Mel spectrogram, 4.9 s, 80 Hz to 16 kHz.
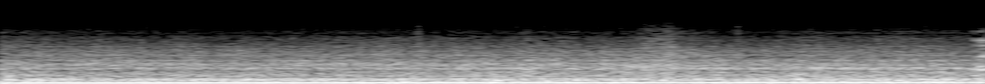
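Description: A 1982 BMW 323i E21 Turbo Schnitzer engine runs steadily at idle, a constant low droning hum with a rough, slightly uneven texture and no pauses, close and fairly loud.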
